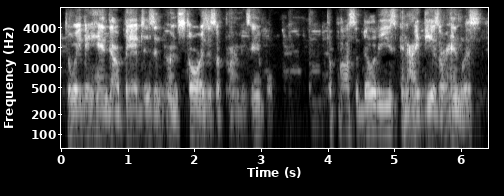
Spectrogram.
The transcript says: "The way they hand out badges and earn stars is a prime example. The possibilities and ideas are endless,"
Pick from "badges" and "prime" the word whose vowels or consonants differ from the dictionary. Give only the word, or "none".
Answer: none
